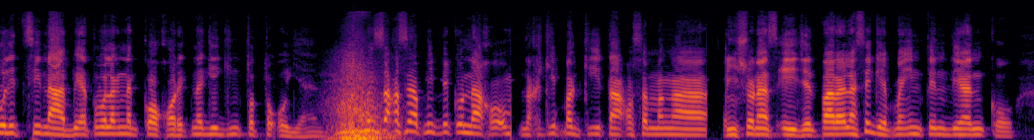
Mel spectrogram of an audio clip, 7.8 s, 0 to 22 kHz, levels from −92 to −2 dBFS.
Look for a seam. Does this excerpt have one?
yes; 3 cuts; at 2.7 s, 3.9 s, 5.4 s

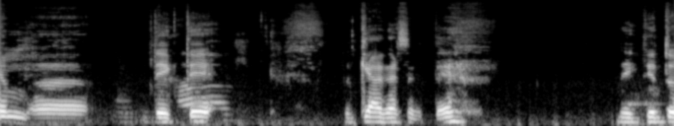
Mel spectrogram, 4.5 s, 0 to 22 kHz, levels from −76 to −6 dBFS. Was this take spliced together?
no; 0 cuts

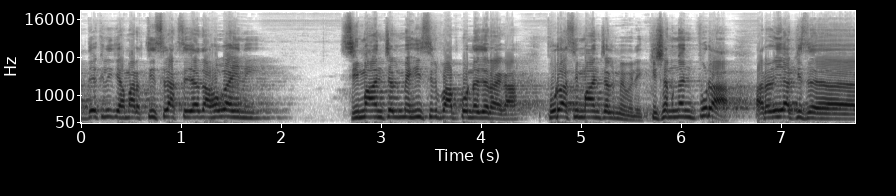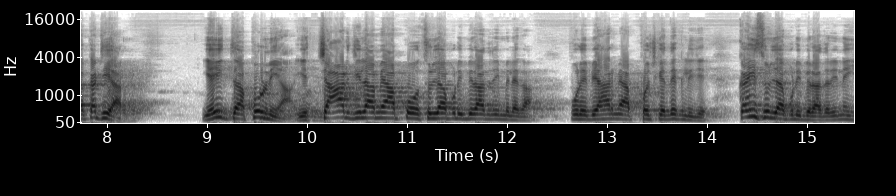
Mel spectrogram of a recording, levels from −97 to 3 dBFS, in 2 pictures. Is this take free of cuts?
yes; 0 cuts

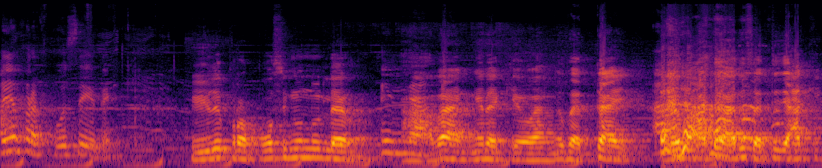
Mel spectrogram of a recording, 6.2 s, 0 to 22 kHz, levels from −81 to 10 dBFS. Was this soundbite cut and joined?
no; 0 cuts

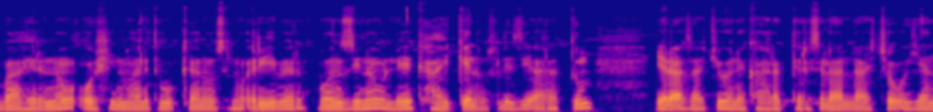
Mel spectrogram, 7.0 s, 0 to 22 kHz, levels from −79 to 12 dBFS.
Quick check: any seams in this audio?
no; 0 cuts

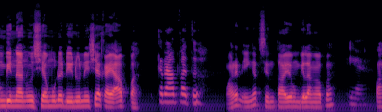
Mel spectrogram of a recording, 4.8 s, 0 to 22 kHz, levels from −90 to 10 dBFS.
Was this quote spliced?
yes; 1 cut; at 2.7 s

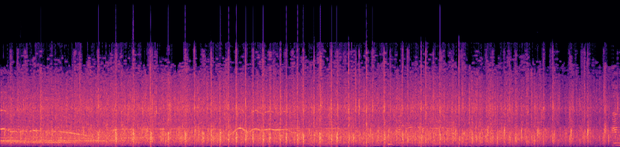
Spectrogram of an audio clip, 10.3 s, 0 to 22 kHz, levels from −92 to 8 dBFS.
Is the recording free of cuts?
yes; 0 cuts

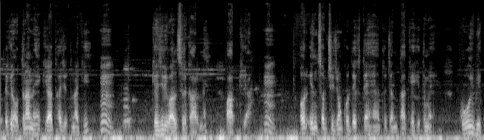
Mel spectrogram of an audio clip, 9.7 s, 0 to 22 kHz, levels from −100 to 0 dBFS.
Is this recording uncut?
yes; 0 cuts

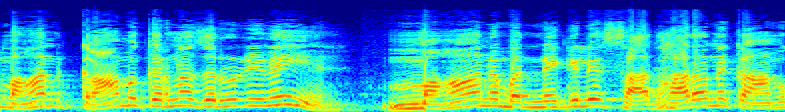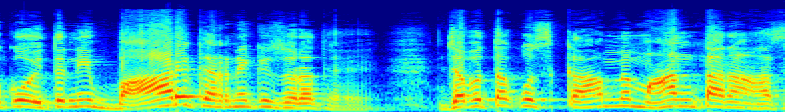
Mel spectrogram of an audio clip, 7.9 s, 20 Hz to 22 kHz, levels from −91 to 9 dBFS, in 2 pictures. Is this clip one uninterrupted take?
no; 1 cut; at 1.8 s

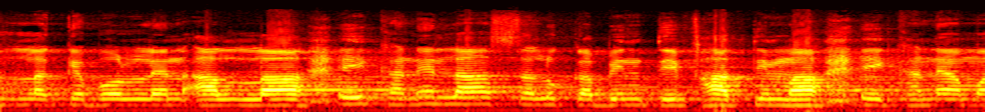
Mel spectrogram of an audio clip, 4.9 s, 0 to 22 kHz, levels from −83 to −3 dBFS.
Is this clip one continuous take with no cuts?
no; 1 cut; at 1.6 s

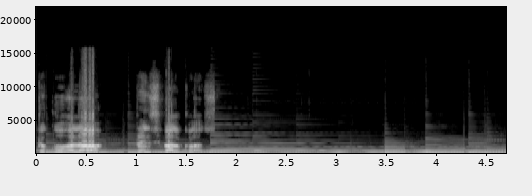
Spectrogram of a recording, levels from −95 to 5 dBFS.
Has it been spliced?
no; 0 cuts

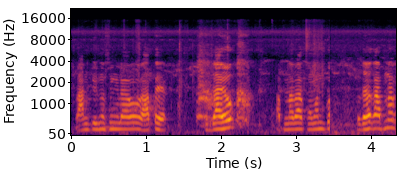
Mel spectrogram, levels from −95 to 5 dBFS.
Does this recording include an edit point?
yes; 1 cut; at 3.5 s

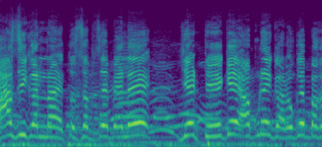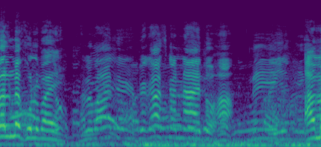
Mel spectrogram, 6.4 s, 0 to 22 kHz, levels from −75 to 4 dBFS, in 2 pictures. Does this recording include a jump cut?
no; 0 cuts

